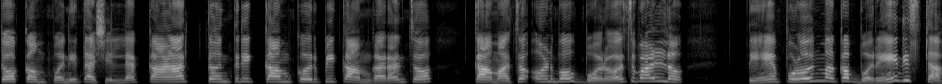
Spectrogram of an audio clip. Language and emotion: Goan Konkani, happy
